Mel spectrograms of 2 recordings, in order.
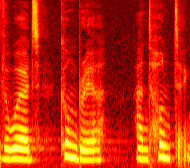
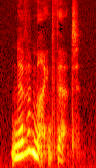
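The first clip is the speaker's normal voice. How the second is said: testy, irritable, irritated tone, higher pitch; 5 semitones higher, 4 dB quieter than usual. Norrell brushes off Childermas's remarks, irritably. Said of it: "he says irritably".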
